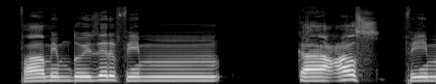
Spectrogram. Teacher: তানবিনের পরে ঈদগামে বাগুন্নার হরফ মিম আসছে।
